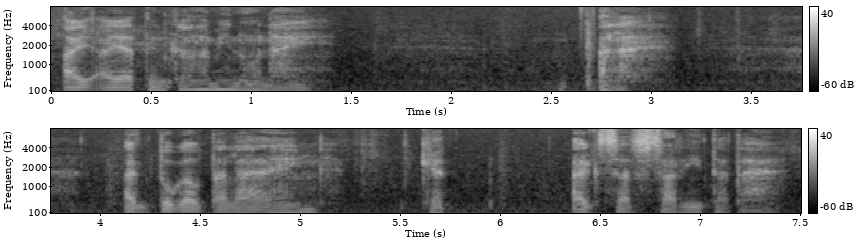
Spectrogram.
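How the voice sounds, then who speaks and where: Deep-voiced, earnest Filipino suitor. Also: male voice, fairly even intonation, measured pace, pauses often, fairly bright tone, a little hiss or hum. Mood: apologetic, earnest. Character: earnest, devoted young male suitor, gentle and apologetic. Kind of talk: Filipino radio drama acting.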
